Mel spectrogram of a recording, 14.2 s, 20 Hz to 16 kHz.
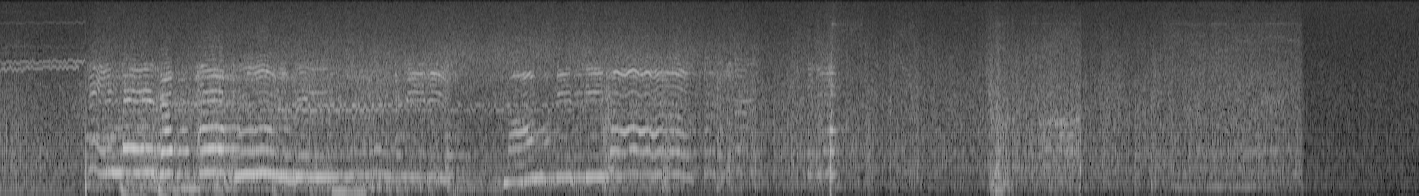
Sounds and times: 0.0s radio stqtion comes into tune 13.0s
0.0s static 14.1s

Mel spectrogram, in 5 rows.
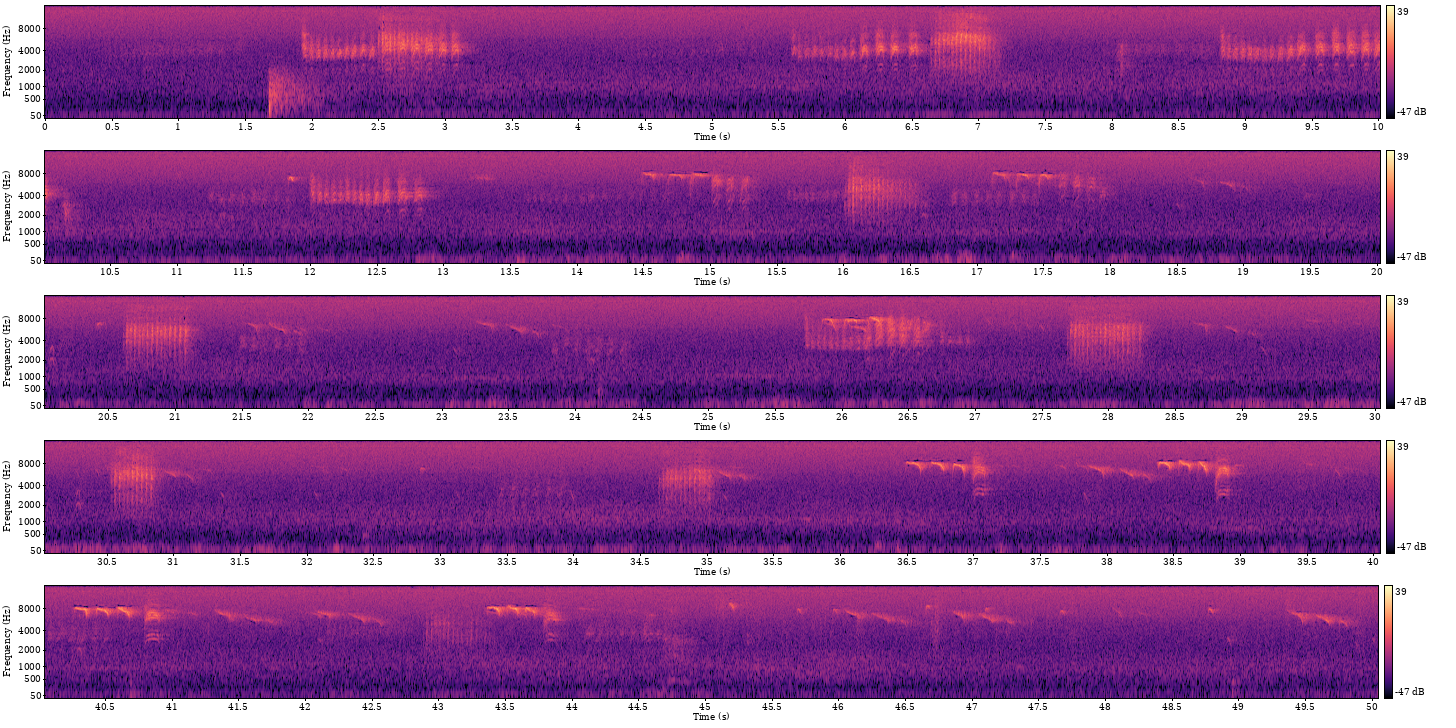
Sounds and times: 0.0s road noise 50.0s
0.7s birdsong 3.2s
11.2s birdsong 22.2s
25.5s birdsong 35.5s
36.4s birdsong 50.0s

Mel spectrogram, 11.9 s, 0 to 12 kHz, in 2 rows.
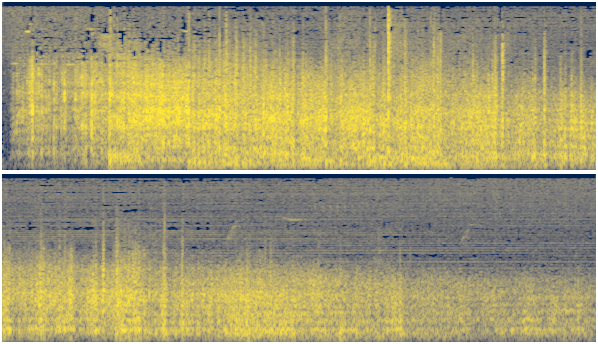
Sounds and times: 0.0s thunder 11.8s

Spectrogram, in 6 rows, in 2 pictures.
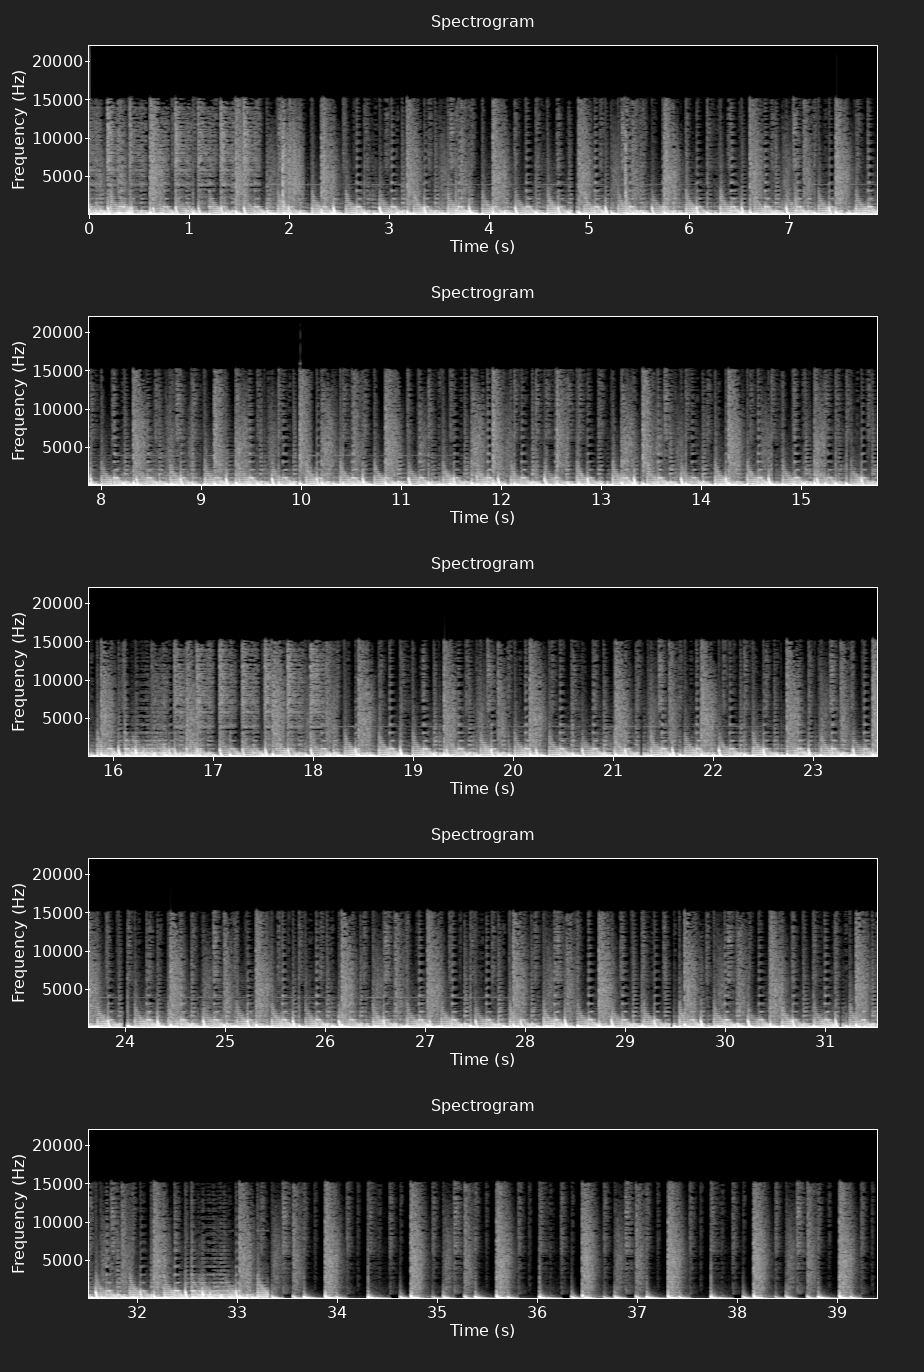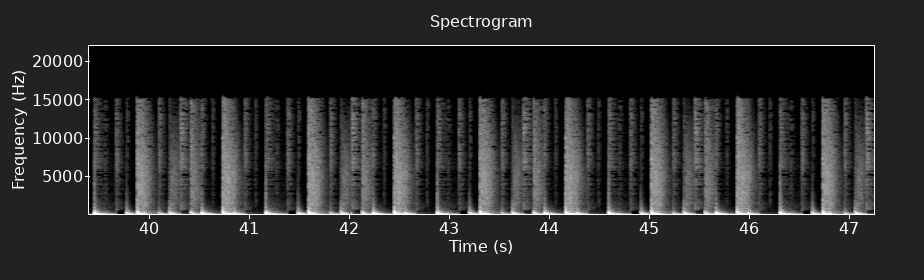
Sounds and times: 0.0s beat 47.2s

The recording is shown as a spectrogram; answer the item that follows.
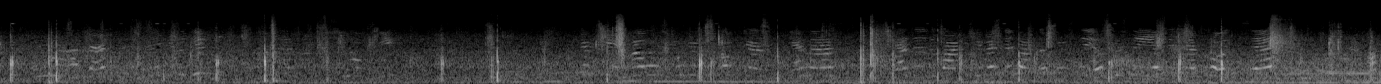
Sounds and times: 5.8s squash game 13.8s

